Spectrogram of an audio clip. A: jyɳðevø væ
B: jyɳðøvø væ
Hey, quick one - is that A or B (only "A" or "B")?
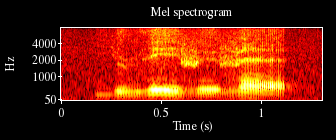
A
